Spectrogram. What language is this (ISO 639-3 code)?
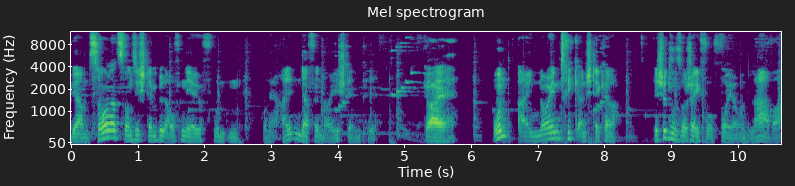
deu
